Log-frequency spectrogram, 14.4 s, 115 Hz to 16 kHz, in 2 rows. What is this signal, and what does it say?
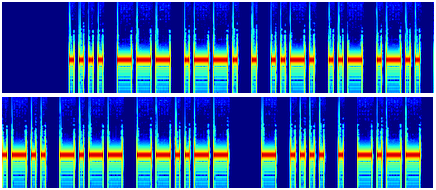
Morse code, heard as a keyed tone, about 15 wpm, 700 Hz. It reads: HOPEFULLY, THEY
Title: Sentences from Top 1500 Words 15wpm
